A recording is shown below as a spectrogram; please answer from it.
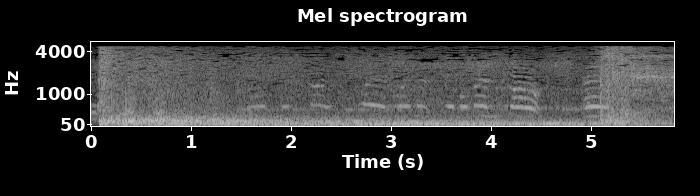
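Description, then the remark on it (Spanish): TNT fragmentation bombs falling from the sky and a rain of 7.62 mm and 20 mm machine-gun fire, the guns together firing up to 570 shots per minute: a dense, loud rumble of blasts runs throughout, with faint whistling tones sliding downward over the steady barrage. “Desde el cielo seguían cayendo bombas de fragmentación de trotil y una lluvia de balas 7,62 y 20 milímetros.”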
